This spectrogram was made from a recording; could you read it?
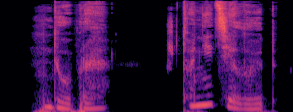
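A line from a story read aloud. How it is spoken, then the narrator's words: Whispered question. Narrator (Russian): Спрашиваю шепотом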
